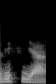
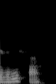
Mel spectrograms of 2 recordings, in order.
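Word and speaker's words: Leafa: I said Lifia, right? It should be Lifa.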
